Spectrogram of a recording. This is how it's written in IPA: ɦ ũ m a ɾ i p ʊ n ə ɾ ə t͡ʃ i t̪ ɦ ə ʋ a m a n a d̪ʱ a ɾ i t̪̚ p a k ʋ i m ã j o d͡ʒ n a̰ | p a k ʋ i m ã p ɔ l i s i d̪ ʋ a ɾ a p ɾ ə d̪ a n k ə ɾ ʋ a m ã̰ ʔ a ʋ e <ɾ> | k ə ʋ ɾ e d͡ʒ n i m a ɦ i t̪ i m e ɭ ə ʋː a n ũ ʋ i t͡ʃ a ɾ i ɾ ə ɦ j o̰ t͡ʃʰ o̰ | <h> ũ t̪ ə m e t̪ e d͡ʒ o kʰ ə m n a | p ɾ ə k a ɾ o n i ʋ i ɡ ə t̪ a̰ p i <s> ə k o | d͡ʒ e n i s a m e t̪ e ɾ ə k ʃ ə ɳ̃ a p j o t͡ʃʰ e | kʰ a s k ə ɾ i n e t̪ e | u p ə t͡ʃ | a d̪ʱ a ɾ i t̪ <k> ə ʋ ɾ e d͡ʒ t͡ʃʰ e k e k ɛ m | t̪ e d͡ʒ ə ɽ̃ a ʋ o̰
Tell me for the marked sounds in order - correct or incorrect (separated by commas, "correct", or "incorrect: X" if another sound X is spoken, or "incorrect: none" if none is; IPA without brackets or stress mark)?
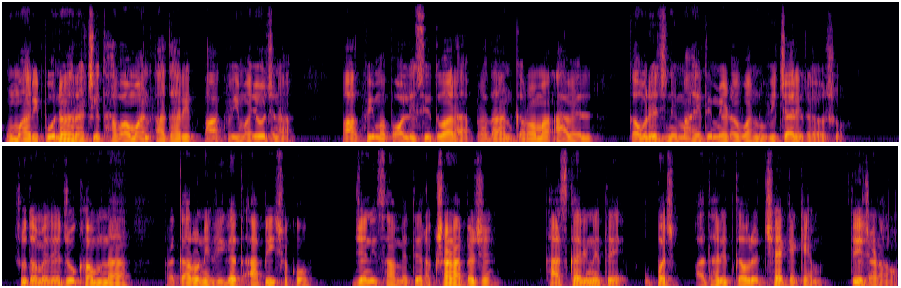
incorrect: l, incorrect: ʃ, incorrect: ʃ, correct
